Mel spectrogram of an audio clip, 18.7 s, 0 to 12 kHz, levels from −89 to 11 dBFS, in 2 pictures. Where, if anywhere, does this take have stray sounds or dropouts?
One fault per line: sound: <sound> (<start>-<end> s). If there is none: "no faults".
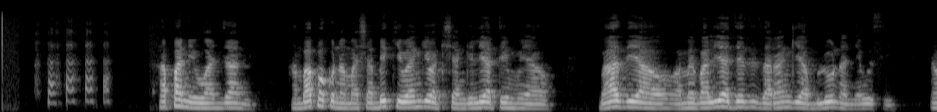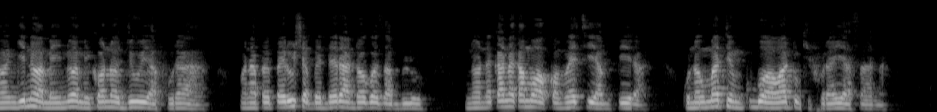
sound: laugh (0.3-1.1 s)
